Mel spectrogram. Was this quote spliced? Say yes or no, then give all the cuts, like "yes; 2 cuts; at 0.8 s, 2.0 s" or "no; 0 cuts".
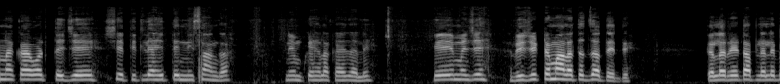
no; 0 cuts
